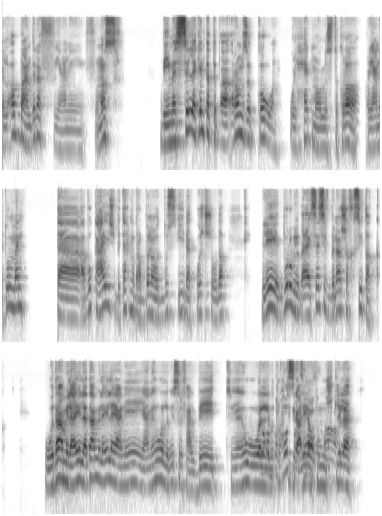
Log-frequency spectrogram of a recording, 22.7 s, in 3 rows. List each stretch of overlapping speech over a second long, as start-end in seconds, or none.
20.2-22.0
